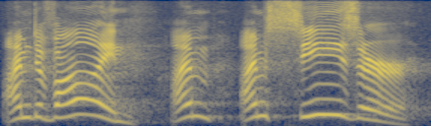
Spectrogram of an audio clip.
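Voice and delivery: mocking a ruler who claims divinity; mock proud ruler. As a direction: puff up like a self-made god. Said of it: "there's men walking around saying".

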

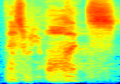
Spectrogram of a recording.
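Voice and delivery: slow breathy whisper, barely voiced. Real, not acted. Pastor whispering God's desire to the congregation. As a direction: lean in and whisper it to them. Repeats line, drops to whisper.

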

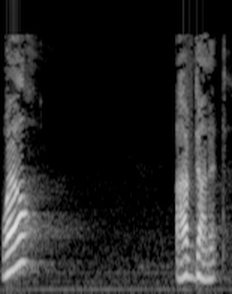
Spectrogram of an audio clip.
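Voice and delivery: smug. Retold or imitated. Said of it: "I thought to myself".

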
